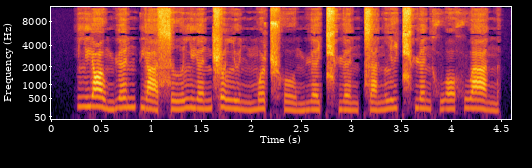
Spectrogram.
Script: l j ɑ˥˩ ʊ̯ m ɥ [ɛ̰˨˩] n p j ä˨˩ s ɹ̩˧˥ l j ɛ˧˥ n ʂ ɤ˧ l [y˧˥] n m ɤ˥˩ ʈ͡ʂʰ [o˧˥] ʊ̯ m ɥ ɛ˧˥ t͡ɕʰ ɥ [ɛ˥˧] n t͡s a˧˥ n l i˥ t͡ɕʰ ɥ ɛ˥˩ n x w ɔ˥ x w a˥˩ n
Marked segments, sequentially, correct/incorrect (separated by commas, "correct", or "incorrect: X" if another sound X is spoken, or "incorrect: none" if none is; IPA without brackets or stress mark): incorrect: ɛ˥, incorrect: y˨˩, incorrect: o˨˩, incorrect: ɛ˨˩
